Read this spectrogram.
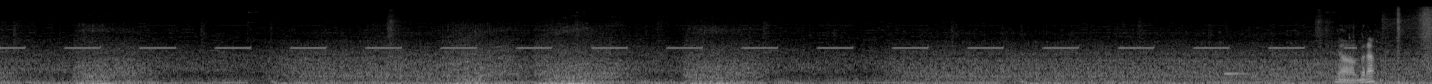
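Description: A reversing alarm beeps in a steady rhythm.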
